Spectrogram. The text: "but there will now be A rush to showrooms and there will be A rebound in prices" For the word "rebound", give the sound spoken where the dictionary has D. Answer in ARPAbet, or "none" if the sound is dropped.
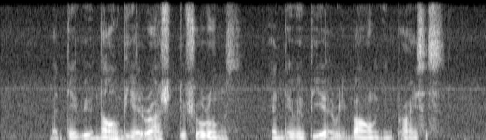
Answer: none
